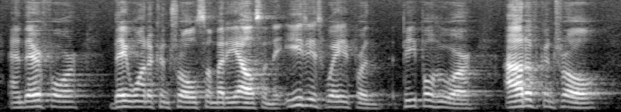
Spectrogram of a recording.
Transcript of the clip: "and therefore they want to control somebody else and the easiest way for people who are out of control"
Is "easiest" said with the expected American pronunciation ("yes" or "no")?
yes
